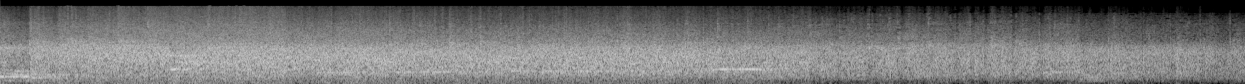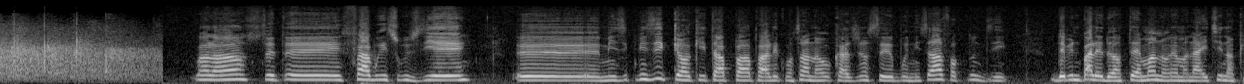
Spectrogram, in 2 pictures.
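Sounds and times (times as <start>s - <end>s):
standing ovation at a gathering in Haiti: 0.0s - 14.1s
speech: 15.1s - 24.8s.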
